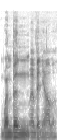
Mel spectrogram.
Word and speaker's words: Wembanyama: I'm not going to try and pronounce his name. How do you do it? Wembanyama.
